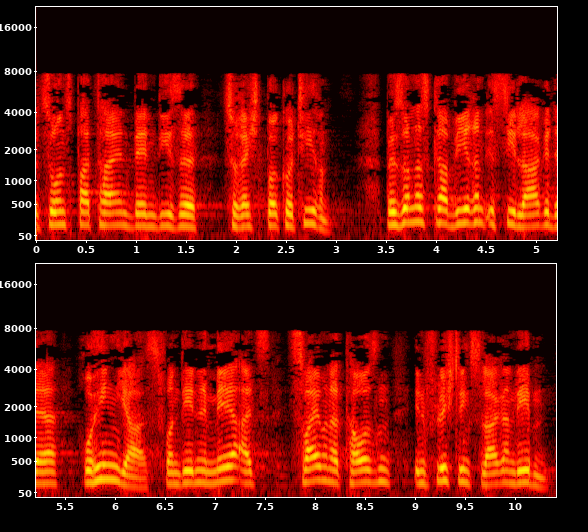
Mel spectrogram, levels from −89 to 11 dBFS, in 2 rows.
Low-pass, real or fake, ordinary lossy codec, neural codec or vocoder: none; real; none; none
